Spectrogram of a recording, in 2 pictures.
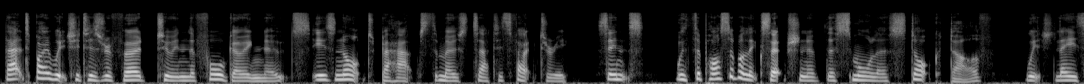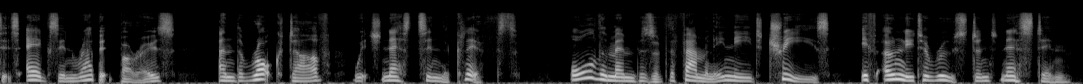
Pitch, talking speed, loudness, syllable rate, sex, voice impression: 175 Hz, 160 wpm, -21 LUFS, 4.3 syllables/s, female, feminine, gender-neutral, very adult-like, middle-aged, slightly thin, tensed, powerful, slightly bright, slightly hard, clear, fluent, cool, very intellectual, refreshing, sincere, calm, slightly friendly, slightly reassuring, very unique, elegant, slightly wild, sweet, lively, strict, intense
